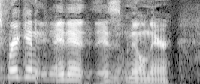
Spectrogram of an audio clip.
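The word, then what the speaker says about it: Mjölnir: It looks like Mjolnir. Mjolnir because it's freaking It is Mjolnir.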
